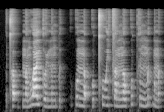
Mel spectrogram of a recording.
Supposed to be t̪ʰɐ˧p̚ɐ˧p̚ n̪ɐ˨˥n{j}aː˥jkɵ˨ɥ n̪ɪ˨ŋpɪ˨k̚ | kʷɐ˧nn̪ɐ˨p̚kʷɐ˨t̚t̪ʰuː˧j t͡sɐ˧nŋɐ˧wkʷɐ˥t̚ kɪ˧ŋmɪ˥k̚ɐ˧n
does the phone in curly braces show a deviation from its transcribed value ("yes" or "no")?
yes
